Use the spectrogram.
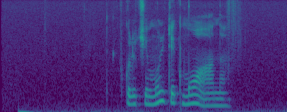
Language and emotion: Russian, neutral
